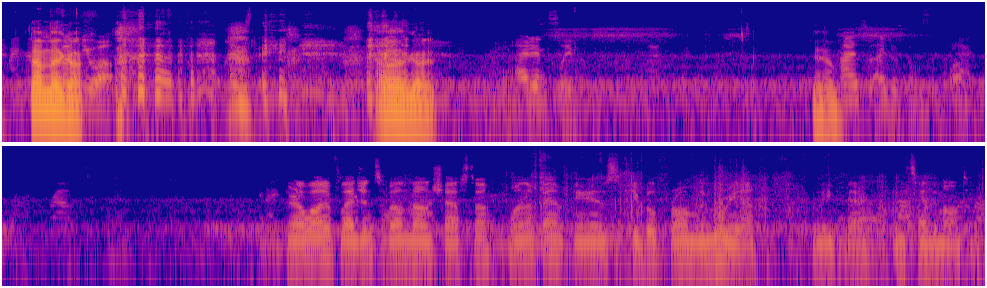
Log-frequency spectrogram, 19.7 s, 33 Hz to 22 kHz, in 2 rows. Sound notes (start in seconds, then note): 1.1 laughs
